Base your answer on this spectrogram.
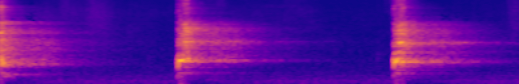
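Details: Young Norfolk Terrier Ernie, under one year old, taking on Shania the cat; three loud, ringing barks about two seconds apart, each trailing off with a brief echo, no other sounds.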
